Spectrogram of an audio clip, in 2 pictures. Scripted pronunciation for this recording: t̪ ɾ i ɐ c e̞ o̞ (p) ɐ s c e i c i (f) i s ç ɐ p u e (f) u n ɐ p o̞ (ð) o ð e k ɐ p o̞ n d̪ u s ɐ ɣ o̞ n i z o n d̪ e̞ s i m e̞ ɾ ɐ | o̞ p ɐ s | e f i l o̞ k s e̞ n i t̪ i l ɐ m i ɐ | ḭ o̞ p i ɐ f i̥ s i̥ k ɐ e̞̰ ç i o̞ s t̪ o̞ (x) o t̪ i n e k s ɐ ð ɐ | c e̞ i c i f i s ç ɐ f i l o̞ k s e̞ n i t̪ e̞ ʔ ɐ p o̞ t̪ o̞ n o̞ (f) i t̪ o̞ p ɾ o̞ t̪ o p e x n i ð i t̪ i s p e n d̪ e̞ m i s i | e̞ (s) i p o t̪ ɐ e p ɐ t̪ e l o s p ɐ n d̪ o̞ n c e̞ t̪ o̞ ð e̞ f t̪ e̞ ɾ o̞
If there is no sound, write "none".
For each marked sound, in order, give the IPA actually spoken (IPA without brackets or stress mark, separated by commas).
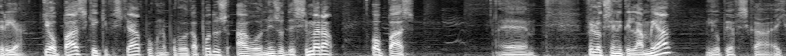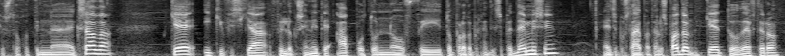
p, f, x, ð, x, f, t͡s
